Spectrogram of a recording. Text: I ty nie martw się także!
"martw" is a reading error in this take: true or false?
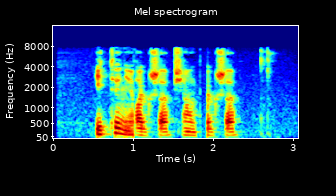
true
